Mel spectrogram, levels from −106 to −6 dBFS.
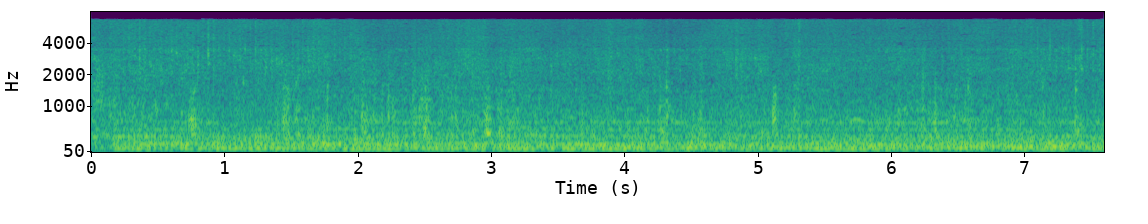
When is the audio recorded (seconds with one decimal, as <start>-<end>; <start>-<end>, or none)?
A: none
